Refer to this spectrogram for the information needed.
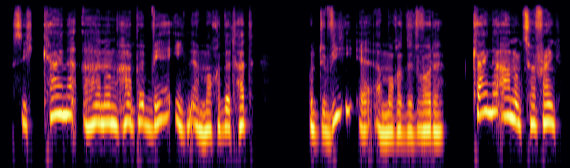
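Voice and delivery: Betty swearing innocence to Sir Frank; young lady Betty. A narrator's reading. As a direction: plead your innocence earnestly. Betty's pleading confession.

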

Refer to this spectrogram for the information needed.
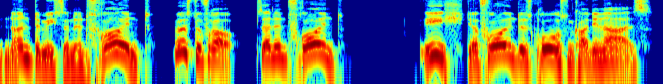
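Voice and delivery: high, swelling, self-important boast; boastful pride. A narrator's reading. Husband boasts of being the Cardinal's friend, proud. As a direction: relish the honour with swelling pride.

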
